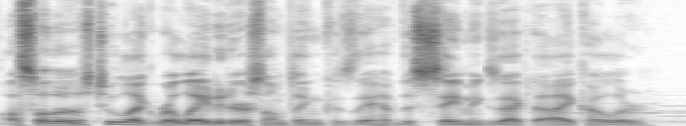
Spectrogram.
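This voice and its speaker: A man's voice: on the low side, expressive, quick pace, darkish tone, soft background music. A man giving casual live gameplay commentary as a streamer, in a wry, rambling way. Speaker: game streamer.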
